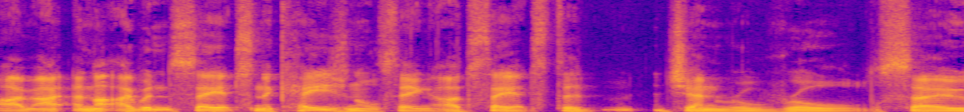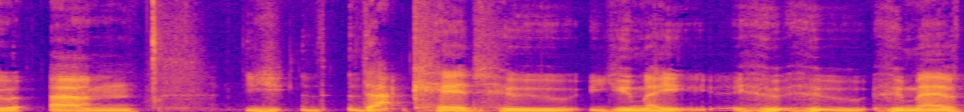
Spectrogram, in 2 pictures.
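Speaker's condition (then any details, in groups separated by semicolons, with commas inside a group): Stutter, interiorized stammering; lifelong hereditary developmental stutter, mother stuttered, primarily neurological, 15 years childhood therapy, Michael Palin Centre London; childhood therapy aimed at concealing stutter, very problematic in early 30s, evening course London, exposure therapy; repeated sounds, prolonged sounds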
